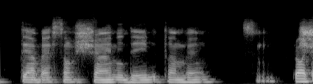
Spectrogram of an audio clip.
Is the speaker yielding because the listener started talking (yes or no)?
yes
